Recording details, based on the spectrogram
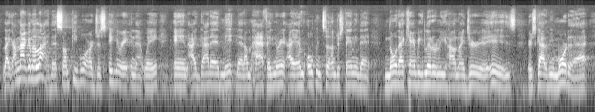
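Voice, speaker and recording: A man's voice: mid-range voice, fairly even intonation, brisk, few pauses, darkish tone. A man hosting a podcast, talking casually with a guest, laughing a lot and often restarting his sentences. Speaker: podcast host. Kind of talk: casual interview chat. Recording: long reverb, faint ambient noise.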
